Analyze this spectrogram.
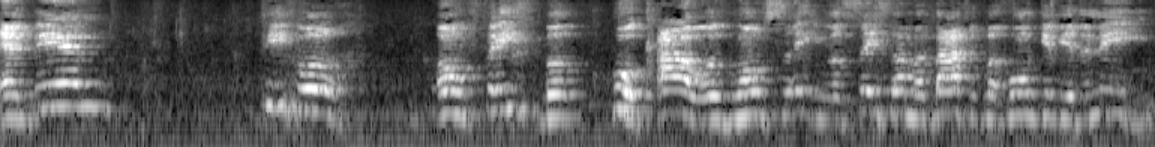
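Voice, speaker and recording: Fairly slow speech with fairly even intonation comes through audible room echo and noticeable background noise. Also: man, extremely high pitch for a man. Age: 70s. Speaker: pastor. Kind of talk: sermon.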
